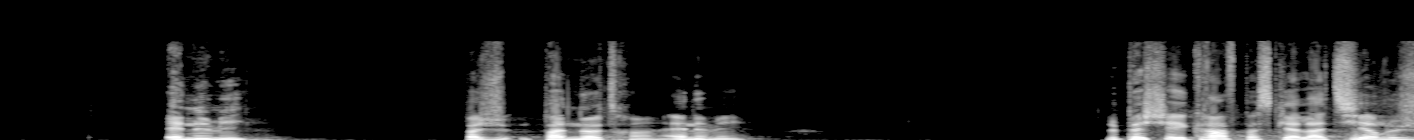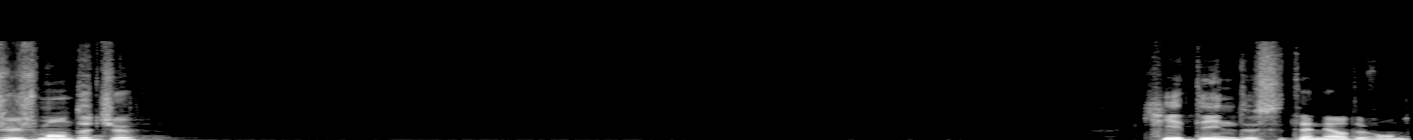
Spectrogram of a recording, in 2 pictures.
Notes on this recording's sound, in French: Enregistré à l'église CVV, le 05/09/2021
